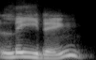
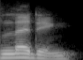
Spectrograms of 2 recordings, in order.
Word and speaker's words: leading: Then it's got here this one that says it looks like leading, but it's actually pronounced leading, because it comes from the original things when they used to use lead to produce type.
